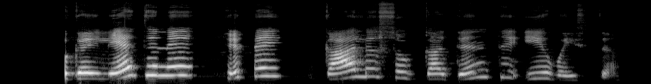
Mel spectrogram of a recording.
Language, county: Lithuanian, Vilnius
